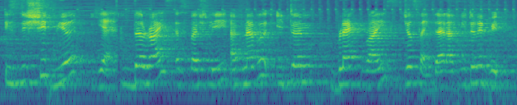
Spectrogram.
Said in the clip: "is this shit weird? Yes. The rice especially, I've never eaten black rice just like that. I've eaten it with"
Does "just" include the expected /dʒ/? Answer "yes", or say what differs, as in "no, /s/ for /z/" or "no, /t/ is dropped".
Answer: yes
